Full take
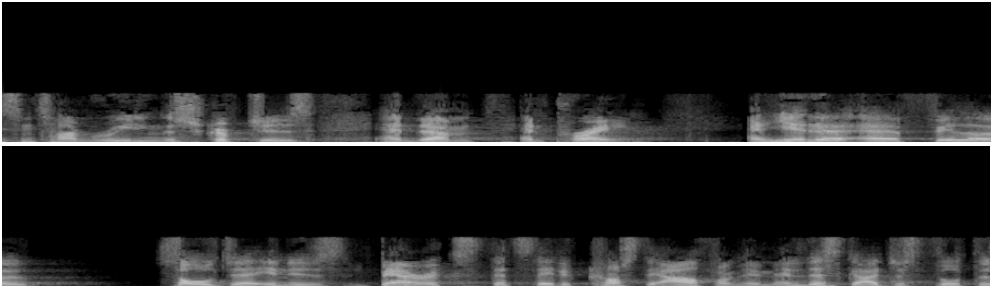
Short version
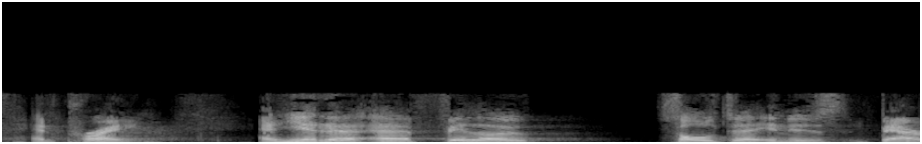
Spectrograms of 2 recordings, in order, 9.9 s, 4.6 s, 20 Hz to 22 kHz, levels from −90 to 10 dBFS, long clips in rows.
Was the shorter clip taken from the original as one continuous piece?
yes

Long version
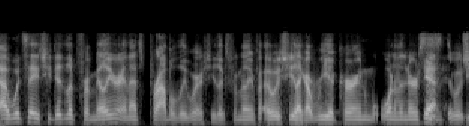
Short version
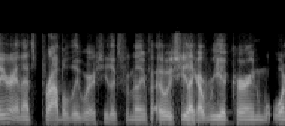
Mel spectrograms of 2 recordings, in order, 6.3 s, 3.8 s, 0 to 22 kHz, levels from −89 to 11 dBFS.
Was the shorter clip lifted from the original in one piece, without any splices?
yes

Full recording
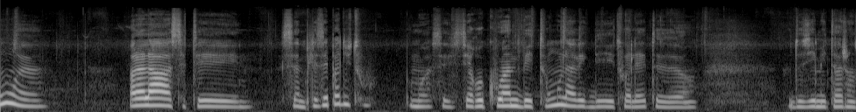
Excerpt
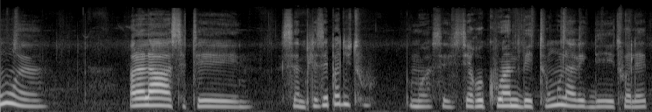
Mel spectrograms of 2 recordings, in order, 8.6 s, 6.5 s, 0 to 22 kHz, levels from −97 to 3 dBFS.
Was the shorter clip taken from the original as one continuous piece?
yes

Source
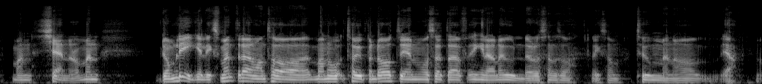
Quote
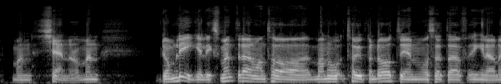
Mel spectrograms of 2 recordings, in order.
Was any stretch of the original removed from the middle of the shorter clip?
no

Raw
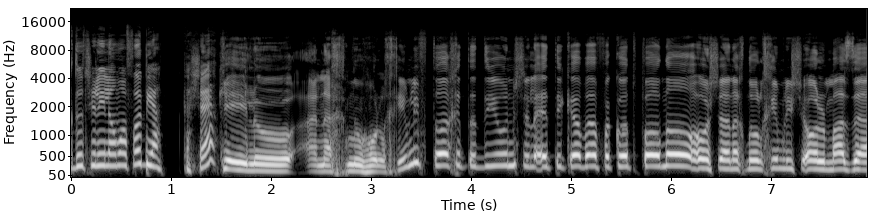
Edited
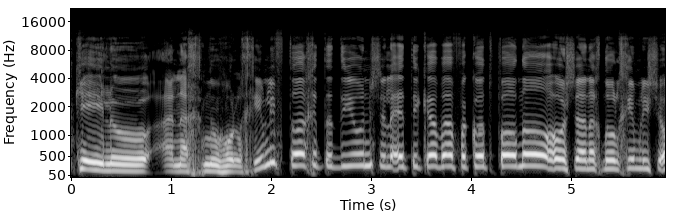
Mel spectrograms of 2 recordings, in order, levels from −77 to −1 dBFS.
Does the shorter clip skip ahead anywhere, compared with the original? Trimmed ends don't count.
no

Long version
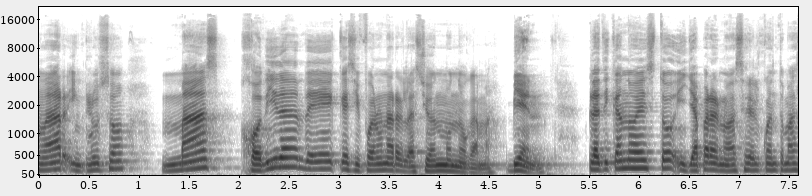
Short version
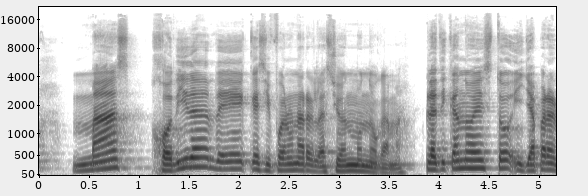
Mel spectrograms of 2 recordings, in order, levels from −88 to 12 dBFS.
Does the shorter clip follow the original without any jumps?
no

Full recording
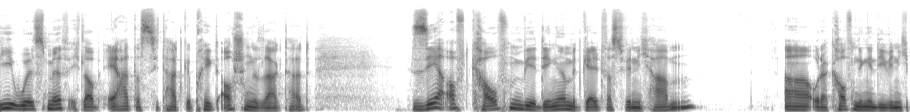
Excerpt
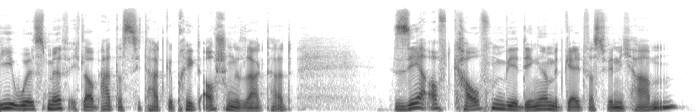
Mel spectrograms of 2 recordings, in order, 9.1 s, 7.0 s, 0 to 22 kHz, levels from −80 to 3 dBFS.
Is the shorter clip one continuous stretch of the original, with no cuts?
no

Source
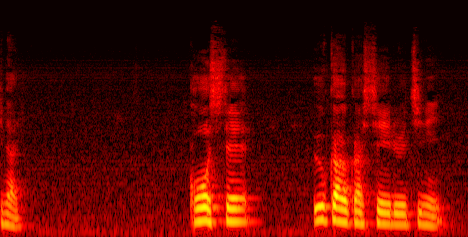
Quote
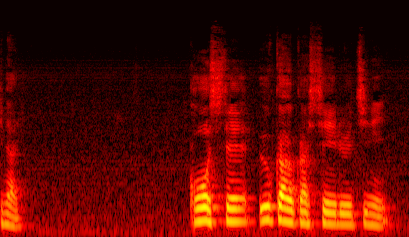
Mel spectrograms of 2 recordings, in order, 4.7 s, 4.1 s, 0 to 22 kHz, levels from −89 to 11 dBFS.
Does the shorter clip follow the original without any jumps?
no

